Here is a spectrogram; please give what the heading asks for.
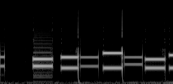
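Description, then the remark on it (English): A phone number, thought to be John Campbell's, is keyed in to call him: about five quick dual-pitched touch-tone beeps in a steady sequence, separated by brief clicks, with no one talking. “You say who you think you know is their number, okay, and we'll call them and see if that's their number.”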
